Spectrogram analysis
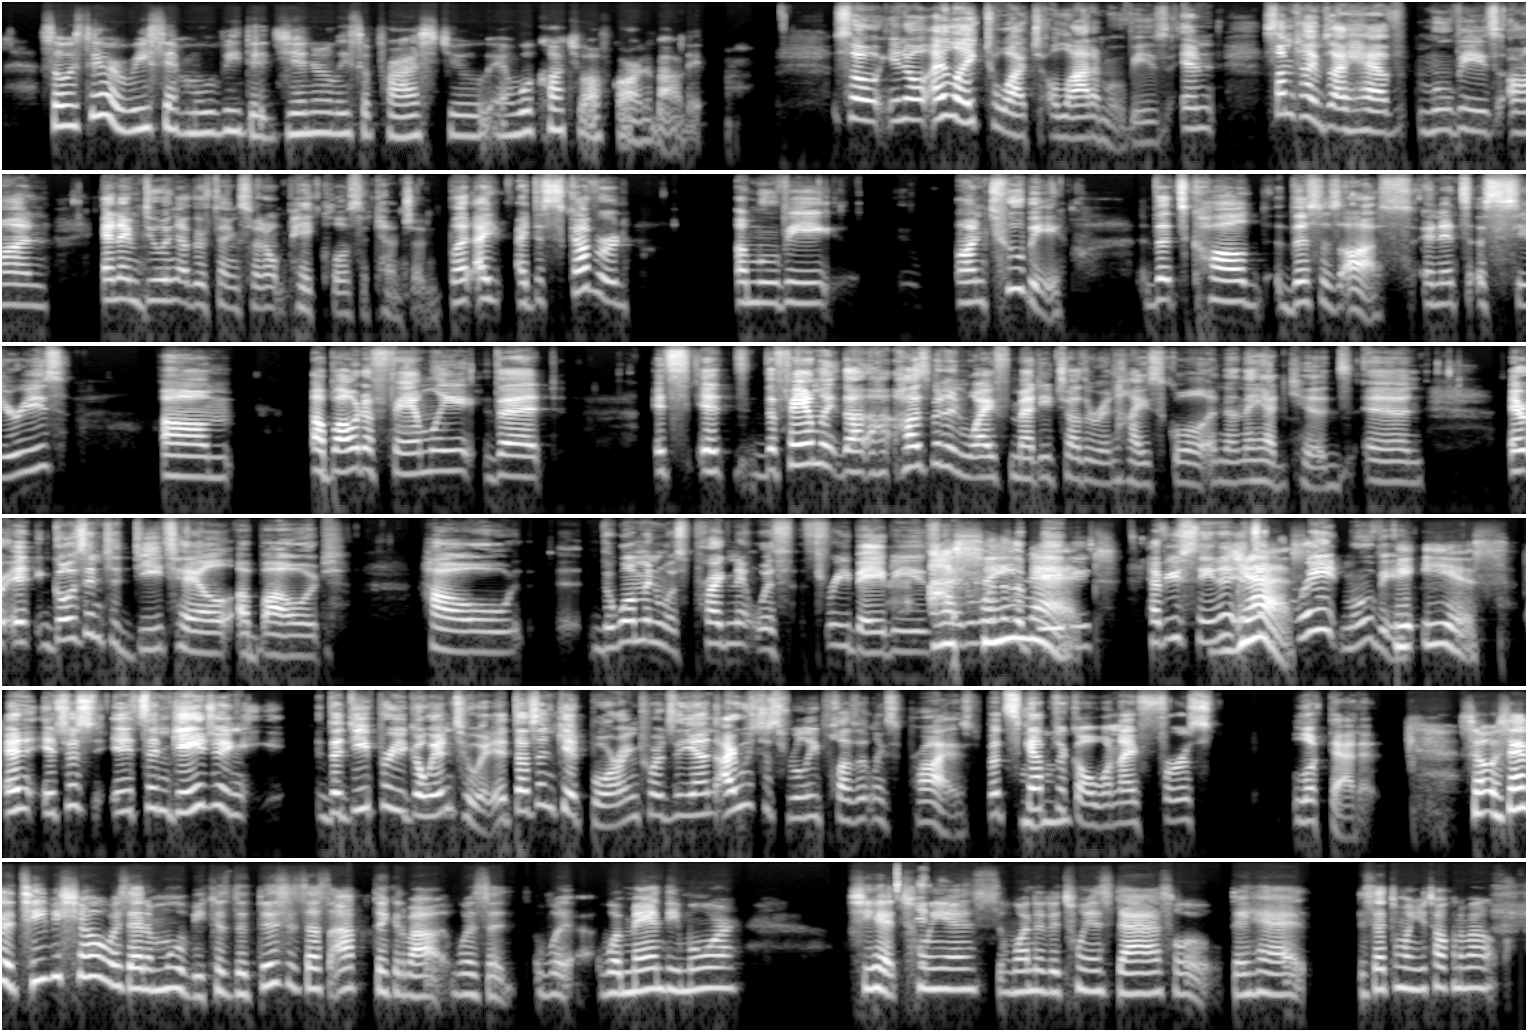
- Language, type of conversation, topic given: English, unstructured, Which recent movie genuinely surprised you, and what about it caught you off guard?
- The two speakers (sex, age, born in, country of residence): female, 55-59, United States, United States; female, 65-69, United States, United States
- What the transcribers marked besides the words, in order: other background noise; stressed: "Yes"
